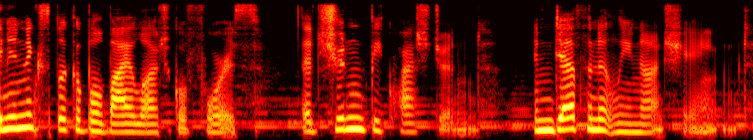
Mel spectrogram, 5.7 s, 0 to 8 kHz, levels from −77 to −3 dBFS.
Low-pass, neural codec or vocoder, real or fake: 7.2 kHz; codec, 44.1 kHz, 7.8 kbps, DAC; fake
